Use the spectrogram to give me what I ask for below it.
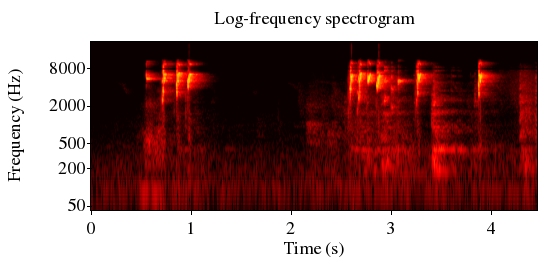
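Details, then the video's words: Female lovebird luring call to set off long trilling in other lovebirds, heard as two bursts of rapid shrill chirping separated by a silent pause, the second burst longer and slightly rattling. "Pancingan Burung Lovebird Betina! Bakal Langsung Respon Lovebird Segala Kondisi Auto Ngekek Panjang"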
